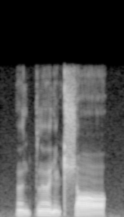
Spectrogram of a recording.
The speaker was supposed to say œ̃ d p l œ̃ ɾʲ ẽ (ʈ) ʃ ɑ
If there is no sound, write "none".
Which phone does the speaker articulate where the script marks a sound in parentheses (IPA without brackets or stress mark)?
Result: ʈ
